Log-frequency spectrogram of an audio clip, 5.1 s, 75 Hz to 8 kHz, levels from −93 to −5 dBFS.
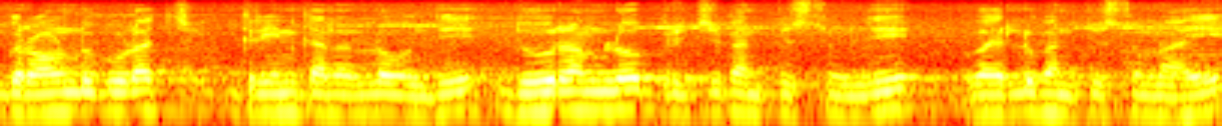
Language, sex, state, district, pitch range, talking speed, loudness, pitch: Telugu, male, Andhra Pradesh, Visakhapatnam, 125-140 Hz, 155 wpm, -15 LUFS, 130 Hz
